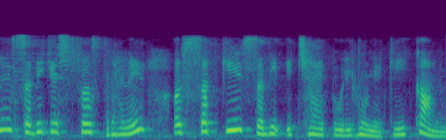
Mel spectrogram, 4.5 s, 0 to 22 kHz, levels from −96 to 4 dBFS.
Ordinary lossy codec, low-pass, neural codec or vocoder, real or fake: Opus, 16 kbps; 7.2 kHz; codec, 44.1 kHz, 3.4 kbps, Pupu-Codec; fake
